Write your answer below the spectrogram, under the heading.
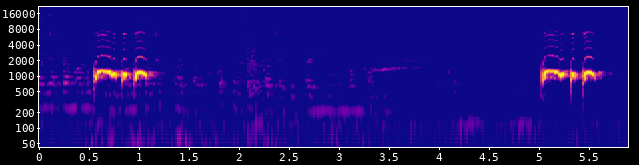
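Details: Zebra dove male giving its call meant to coax reluctant doves into singing: a quick burst of three to four stuttered coos, repeated once after about four and a half seconds over a quiet low hum.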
